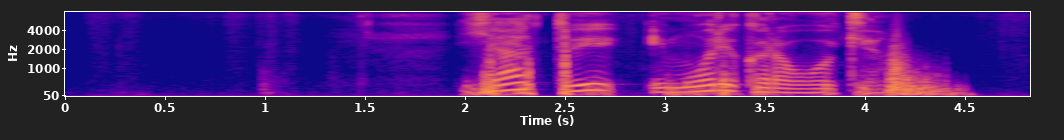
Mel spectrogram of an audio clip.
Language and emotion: Russian, neutral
